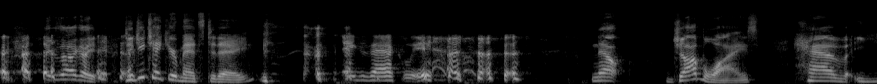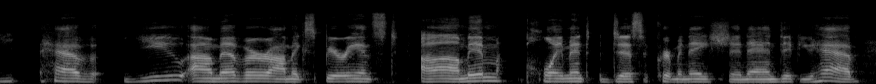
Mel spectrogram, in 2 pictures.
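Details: Adult woman who stutters, an author and content creator, says stuttering hurt her job search and interviews; stuttering.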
